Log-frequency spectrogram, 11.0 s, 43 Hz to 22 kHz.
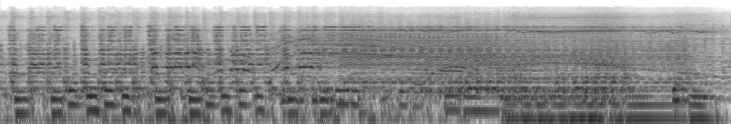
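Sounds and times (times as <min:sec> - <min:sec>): rock and roll band playing: 0:00.0 - 0:10.9.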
